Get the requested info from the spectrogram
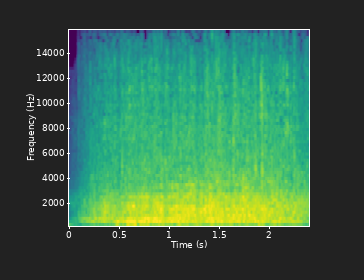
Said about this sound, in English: We need like a another hand clap.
